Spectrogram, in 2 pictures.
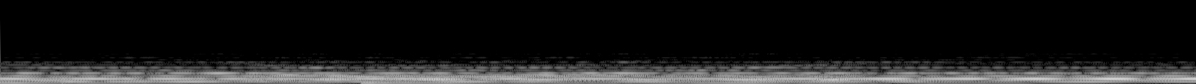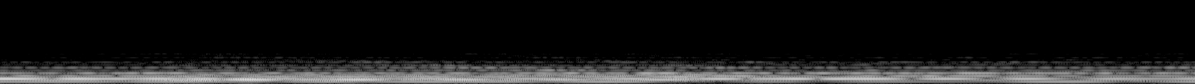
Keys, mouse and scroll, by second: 1.6 x, 7.7 ctrl+space, 9.6 click, 12.3 ctrl+space, 16.6 ctrl+space, 19.0 ctrl+space, 21.7 ctrl+space.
